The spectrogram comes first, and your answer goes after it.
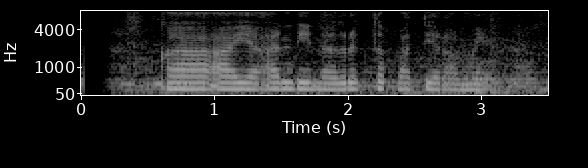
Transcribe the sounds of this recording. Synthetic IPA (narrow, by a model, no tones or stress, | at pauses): kaːjaʔandinaɡɾɪk̚t̪əpat̪iɾamɛ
